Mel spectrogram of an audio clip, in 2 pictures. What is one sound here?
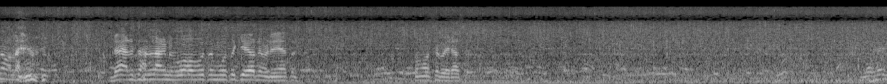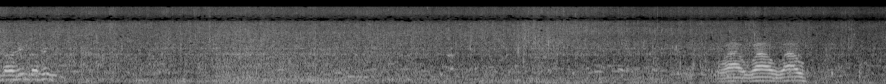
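Young men talk and call out loudly nearby, outdoors.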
